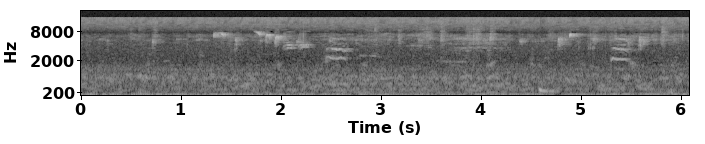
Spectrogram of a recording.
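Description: Faint, scattered bird chirps: short high notes every second or so, some falling slightly in pitch.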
